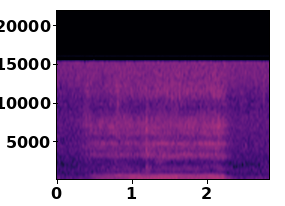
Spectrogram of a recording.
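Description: A single drawn-out, buzzing, tonal breath sound lasting about two seconds, typical of a snore.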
